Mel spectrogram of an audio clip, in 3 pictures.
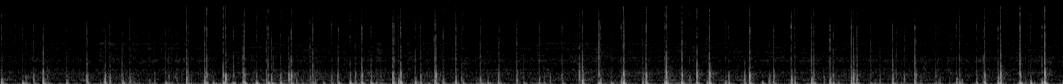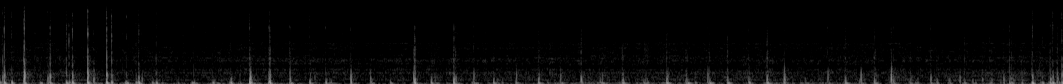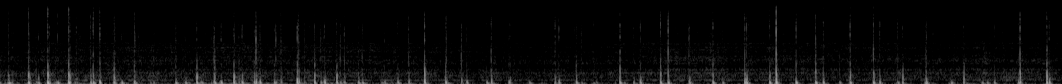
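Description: Rapid fingertip and fingernail tapping on a flat, hard rectangular object, close to the microphone, in quick irregular flurries over a faint steady hiss of rain. The tapping is densest in the first dozen seconds, thins out for a while in the middle, then picks up again.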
